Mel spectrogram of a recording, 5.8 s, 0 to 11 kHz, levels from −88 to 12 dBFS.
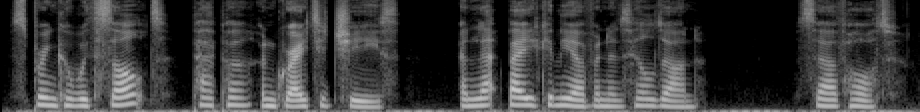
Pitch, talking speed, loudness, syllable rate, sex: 195 Hz, 175 wpm, -19 LUFS, 5.3 syllables/s, female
